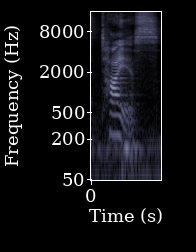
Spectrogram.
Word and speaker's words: Tyus: His name is Tyus.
